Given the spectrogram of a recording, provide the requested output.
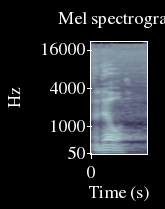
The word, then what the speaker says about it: Padilla: involving a man named Jose Padilla um or as he preferred at the time to pronounce it padel uh who was picked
